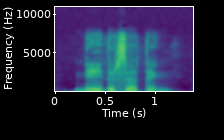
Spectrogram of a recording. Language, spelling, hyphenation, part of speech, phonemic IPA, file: Dutch, nederzetting, ne‧der‧zet‧ting, noun, /ˈneː.dərˌzɛ.tɪŋ/, Nl-nederzetting.ogg
- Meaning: settlement (a territory where a population have established residence)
